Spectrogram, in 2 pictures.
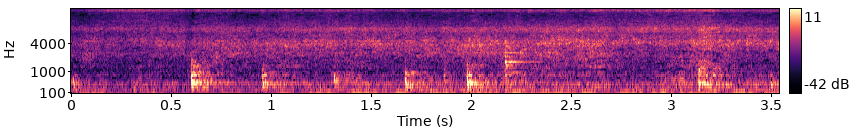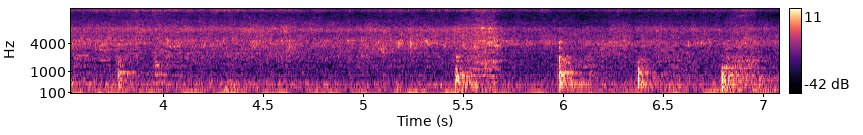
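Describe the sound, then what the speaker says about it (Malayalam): Chopped green chilies and curry leaves are stirred in a hot pan for chickpea chole masala. The steady sizzle is punctuated by light, irregular clicks and taps of the spatula against the metal. "ഒരു പച്ച മണം മാറുന്ന വരെ ഒന്ന് ഇളക്കി കൊടുക്കാം"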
